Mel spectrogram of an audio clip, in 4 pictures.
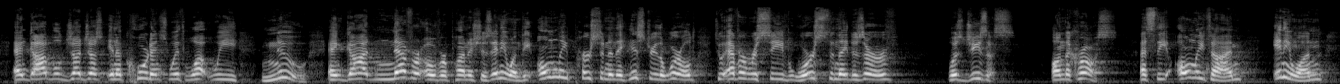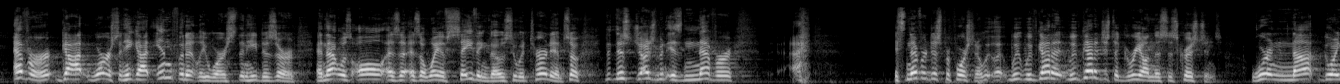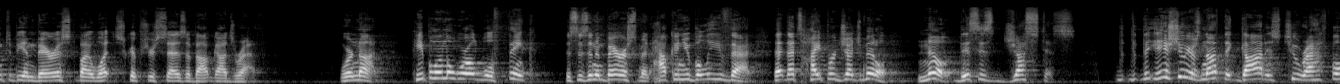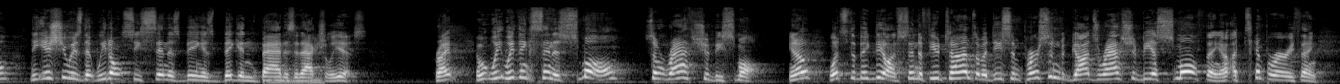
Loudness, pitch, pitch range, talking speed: -16 LUFS, 230 Hz, 195-265 Hz, 220 wpm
